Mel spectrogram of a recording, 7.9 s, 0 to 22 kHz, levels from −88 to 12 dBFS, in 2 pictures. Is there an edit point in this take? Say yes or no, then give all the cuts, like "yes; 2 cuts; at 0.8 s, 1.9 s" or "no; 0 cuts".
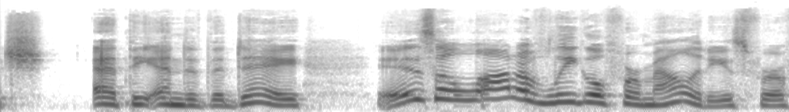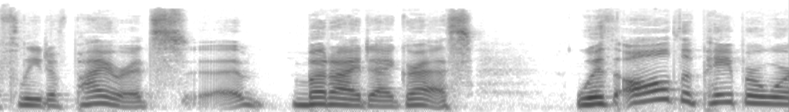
no; 0 cuts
